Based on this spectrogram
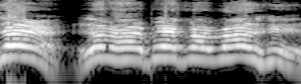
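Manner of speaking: mock, very high, very loud mouth-stuffed voice. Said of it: "with the big giant sandwich in his mouth".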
